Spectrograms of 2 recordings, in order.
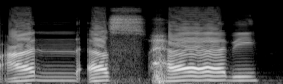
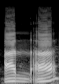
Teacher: An ainnya jelaskan jangan an a, jangan dibaca dengan hamzah tapi ain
